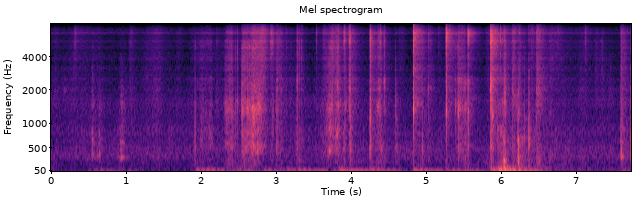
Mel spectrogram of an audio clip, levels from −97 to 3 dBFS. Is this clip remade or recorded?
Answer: remade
